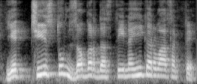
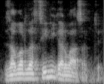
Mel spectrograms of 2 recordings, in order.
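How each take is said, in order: First: Firm, argumentative delivery; insistent, pressing statement; emphatic insistence. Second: Lower, softer restatement; soft, low afterthought; quiet repeat. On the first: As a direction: drive the point home forcefully. Emphatic argument, then low repeat. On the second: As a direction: drop the voice to restate the point. Low repeat after emphatic statement. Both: Real, not acted.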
